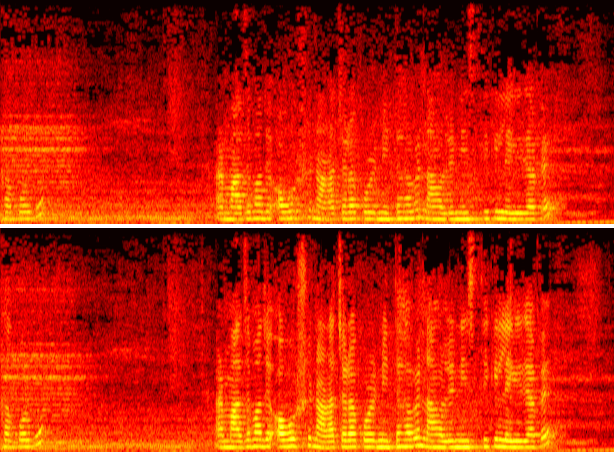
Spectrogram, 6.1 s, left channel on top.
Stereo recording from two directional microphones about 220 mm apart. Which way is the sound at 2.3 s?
50° right (ahead or behind).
